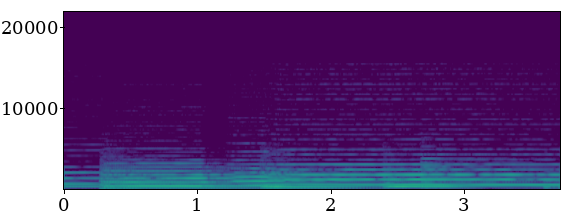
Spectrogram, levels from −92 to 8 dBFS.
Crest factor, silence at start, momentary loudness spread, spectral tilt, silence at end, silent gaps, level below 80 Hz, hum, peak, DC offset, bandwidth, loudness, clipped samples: 12 dB; 0 s; 6 LU; -5 dB/octave; 0 s; none; -82 dBFS; none; -24 dBFS; under 0.1%; 15 kHz; -36 LUFS; under 0.1%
